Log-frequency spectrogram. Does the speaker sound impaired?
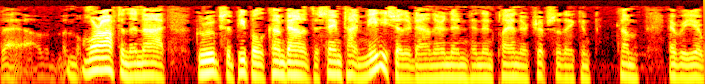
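No.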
